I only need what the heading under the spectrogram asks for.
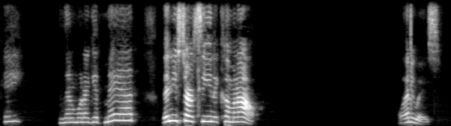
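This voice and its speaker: A woman's voice: sits high, animated, normal speed, sharp tone, no echo, clean studio sound. A woman with a slight Southern US accent, ranting indignantly to camera in a video of her own, emphatic and repeating her points. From United States. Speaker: vlogger. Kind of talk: angry opinion rant to camera.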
